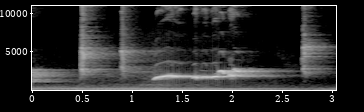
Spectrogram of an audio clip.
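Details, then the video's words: White-rumped shama singing in late afternoon, 18 February 2024: sharp clicks, then a clear whistled phrase sliding upward and wavering in a long sustained note, a final click, over a steady low hum. "Birds white-rumped shama.Late Afternoon Singing."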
